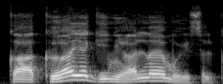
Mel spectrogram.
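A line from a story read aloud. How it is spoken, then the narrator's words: Grumbling. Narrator (Russian): проворчал Витька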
